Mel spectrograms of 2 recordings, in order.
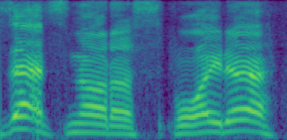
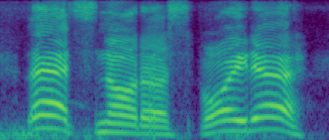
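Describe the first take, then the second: First: Higher, louder, slow Aussie scoff; mock Australian. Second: Higher, louder, slow know-it-all Aussie; mock Australian again. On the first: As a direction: imitate the smug chat commenter. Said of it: "this fucking Australian guy gets in my chat and goes". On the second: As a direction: ham up the commenter's scoff. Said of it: "This guy in my, my comments telling me".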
